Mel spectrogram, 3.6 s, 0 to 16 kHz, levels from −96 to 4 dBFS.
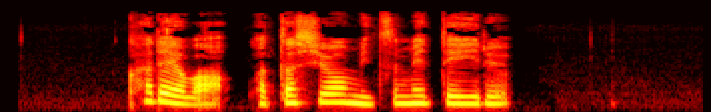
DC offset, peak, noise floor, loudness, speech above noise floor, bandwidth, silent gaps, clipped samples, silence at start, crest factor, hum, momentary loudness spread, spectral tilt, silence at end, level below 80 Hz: under 0.1%; -4 dBFS; -74 dBFS; -23 LUFS; 52 dB; 11 kHz; none; under 0.1%; 0.65 s; 20 dB; none; 11 LU; -4.5 dB/octave; 1 s; -72 dBFS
